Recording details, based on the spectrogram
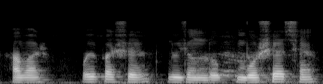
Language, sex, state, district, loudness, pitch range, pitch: Bengali, male, Tripura, West Tripura, -19 LUFS, 105-120 Hz, 110 Hz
